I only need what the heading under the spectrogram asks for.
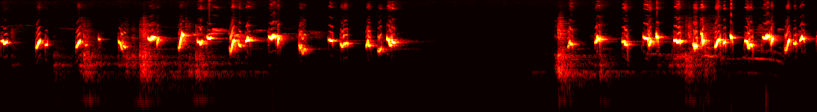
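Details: Sooty-headed bulbul chattering for cage-bird training: bursts of quick, bright whistled notes over a muddy lower chatter, a pause of about one and a half seconds, then another busy run of bubbly phrases.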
